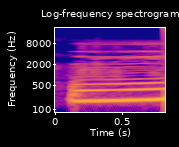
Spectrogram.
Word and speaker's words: neun: Then the number 'neun' (9). Right where we get that 'oy' sound in there.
